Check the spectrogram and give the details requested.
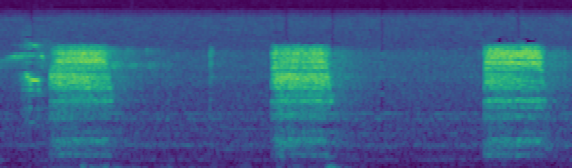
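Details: Inside a nest box, an owl feeds a chick as the other chicks sleep; three drawn-out rasping hisses, the first preceded by a short squeak, with soft thumps below.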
